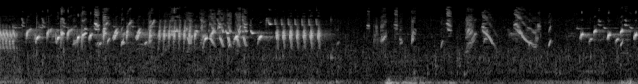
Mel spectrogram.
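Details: Goldfinch singing in nature: a long, rapid, high-pitched twittering run of tinkling notes and trills, continuing almost without pause, then more scattered chirps after a brief lull.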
